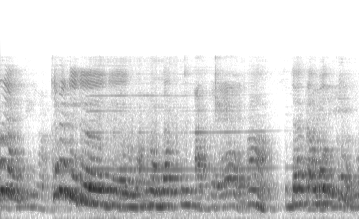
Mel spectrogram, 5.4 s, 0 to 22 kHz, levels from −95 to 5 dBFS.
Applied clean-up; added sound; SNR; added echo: neural separator model SepFormer DNS4.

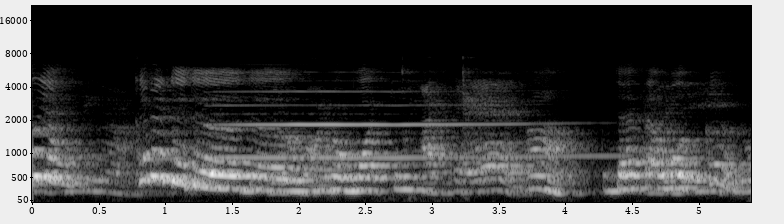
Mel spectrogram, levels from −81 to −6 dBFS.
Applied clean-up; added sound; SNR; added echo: none; Wind instrument, woodwind instrument; 16 dB; reverberation time 0.7 s.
